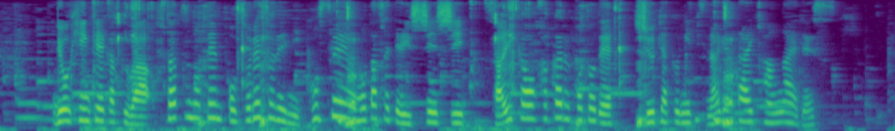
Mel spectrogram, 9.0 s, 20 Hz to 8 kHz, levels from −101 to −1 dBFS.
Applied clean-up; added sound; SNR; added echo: classical method log-MMSE.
